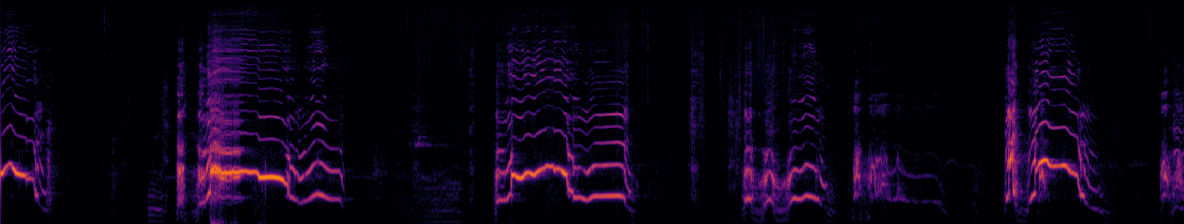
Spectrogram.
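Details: An Australian dingo gives long, wavering howls that slide up and down, with short yelping breaks between them.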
